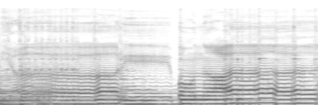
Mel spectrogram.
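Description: A man singing a traditional Syrian Sephardic piyut (Hebrew liturgical hymn) in long, ornamented melismatic phrases, with oud notes ringing underneath. Two phrases, with a short break a little past the middle.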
